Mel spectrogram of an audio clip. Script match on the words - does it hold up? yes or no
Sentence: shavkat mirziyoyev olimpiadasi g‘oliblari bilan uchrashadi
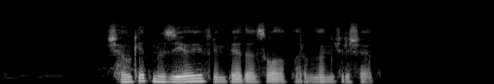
yes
